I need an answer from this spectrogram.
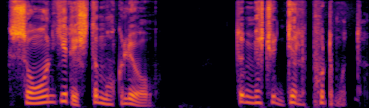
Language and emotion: Kashmiri, sad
